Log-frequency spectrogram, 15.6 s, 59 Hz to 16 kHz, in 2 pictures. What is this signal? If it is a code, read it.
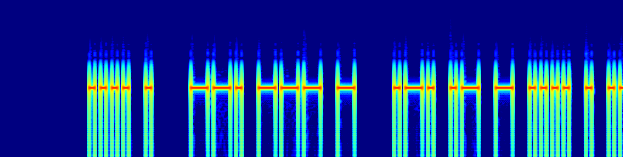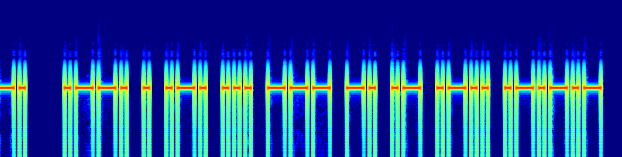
Morse code, heard as a keyed tone, about 17 wpm, 700 Hz. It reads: HE GOT RATHER PERSONAL.
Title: Sentences from Top 700 Words 17wpm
